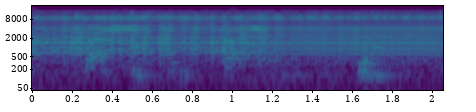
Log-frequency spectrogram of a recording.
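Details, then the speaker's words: HMV model 1421 transistor radio, likely on medium wave, after resoldering a transistor lead restored reception: weak radio sound with a steady low buzz underneath; annoying hum persists, source not yet found. "still got that annoying buzz, so we'll worry about that at a later date, but we got back where we were before."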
